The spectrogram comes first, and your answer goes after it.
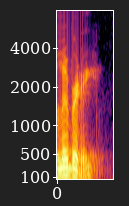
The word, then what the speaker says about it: liberty: This is the Statue of Liberty. And we see that T in liberty is between vowels, so it's pronounced like a fast D.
